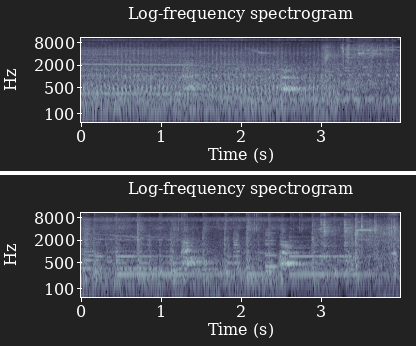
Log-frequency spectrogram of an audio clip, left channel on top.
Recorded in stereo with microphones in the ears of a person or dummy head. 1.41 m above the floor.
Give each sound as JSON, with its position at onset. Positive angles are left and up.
{"t": 1.2, "sound": "a dog barking", "side_deg": -50, "distance_m": 5.0}
{"t": 3.0, "sound": "a rattle", "side_deg": -70, "distance_m": 3.0}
